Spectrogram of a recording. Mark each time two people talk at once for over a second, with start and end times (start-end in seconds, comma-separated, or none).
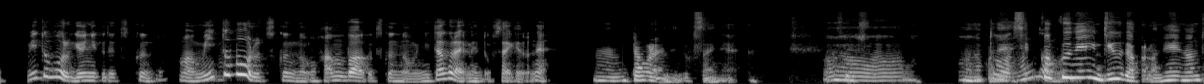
9.6-10.8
